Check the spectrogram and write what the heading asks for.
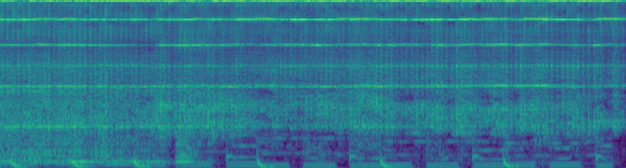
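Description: Twin-bell alarm clock ringing steadily, its hammer beating the two bells in one continuous ring.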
